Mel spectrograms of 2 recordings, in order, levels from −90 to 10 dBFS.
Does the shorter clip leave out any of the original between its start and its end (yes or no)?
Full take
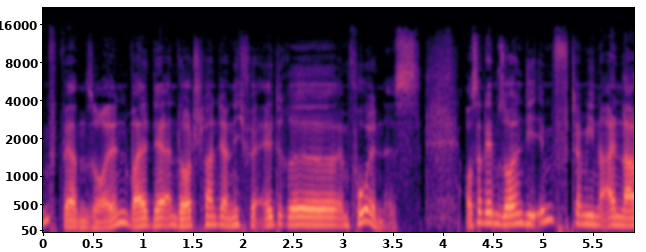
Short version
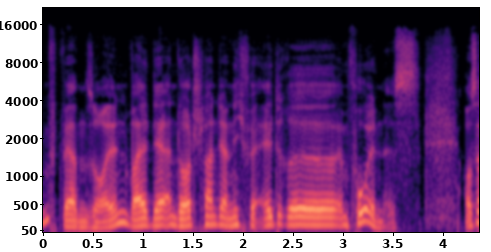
no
